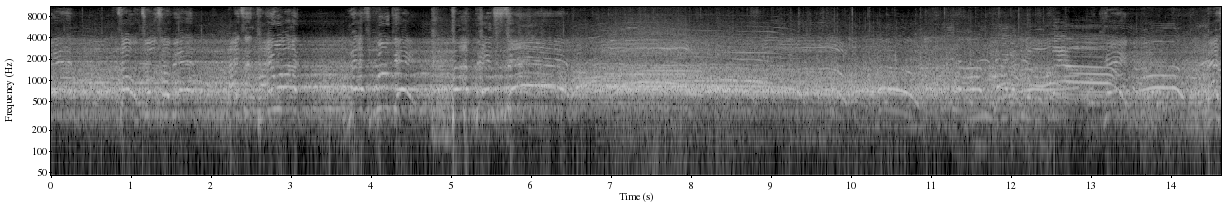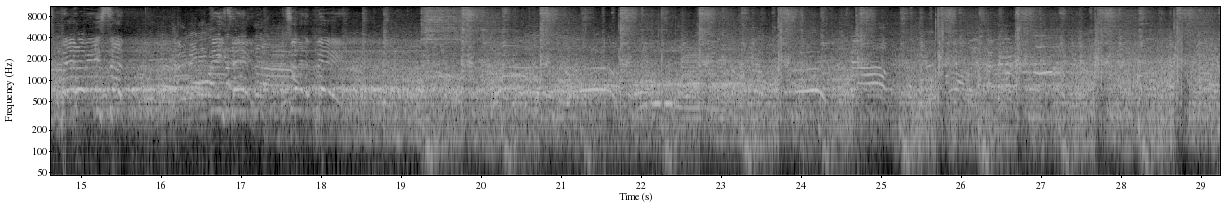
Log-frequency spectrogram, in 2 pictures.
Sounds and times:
Speech: 0:00.0 - 0:06.5, 0:14.5 - 0:15.6, 0:16.2 - 0:18.3
Music: 0:17.8 - 0:29.2.

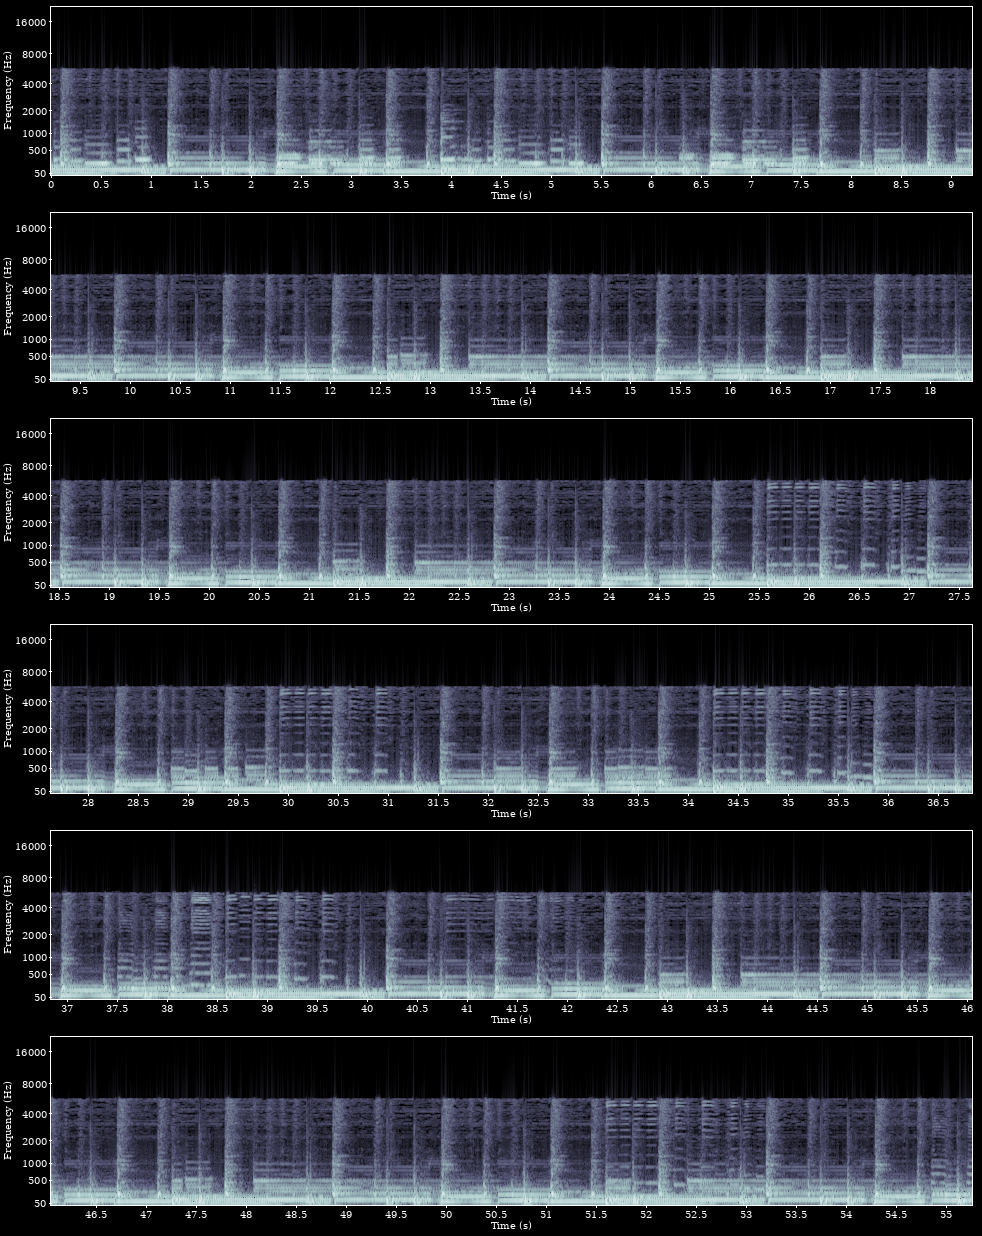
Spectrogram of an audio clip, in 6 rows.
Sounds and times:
Music: 0:00.0 - 0:55.2.

